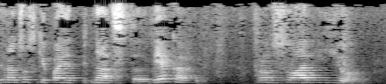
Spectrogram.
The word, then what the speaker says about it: Вийон: Просто чтобы вам было понятно, и мы больше к этому не возвращались, существует две традиции записи иностранных имен. Подчиняясь фонетике, вот как раз Вийон, и подчиняясь тому, как написано на бумаге.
